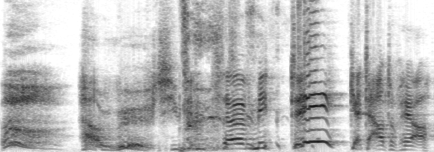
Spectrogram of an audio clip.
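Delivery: high, loud scandalized mock outrage; hammed-up shocked indignation; mock outraged posh guest. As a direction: play the offended host, overdoing it.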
